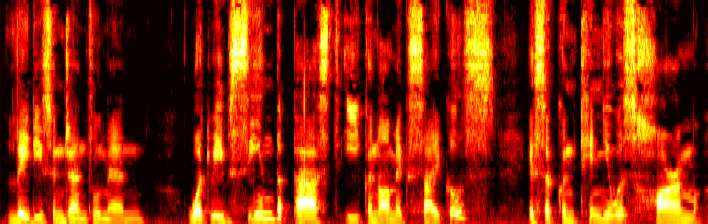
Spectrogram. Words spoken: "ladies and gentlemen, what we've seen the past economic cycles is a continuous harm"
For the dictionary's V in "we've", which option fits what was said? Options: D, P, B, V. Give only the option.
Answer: V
